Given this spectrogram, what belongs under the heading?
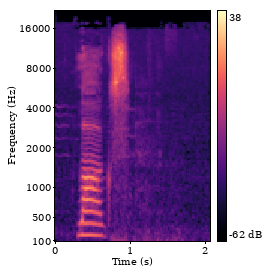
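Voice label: "logs", US English; pronunciations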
